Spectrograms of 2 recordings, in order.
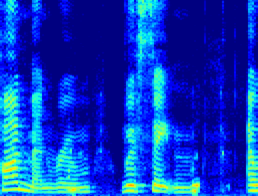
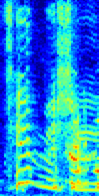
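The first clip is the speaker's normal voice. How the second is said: excited squeal; 14 semitones higher, 9 dB louder than usual. Acted. Friends voicing dramatic reading.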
